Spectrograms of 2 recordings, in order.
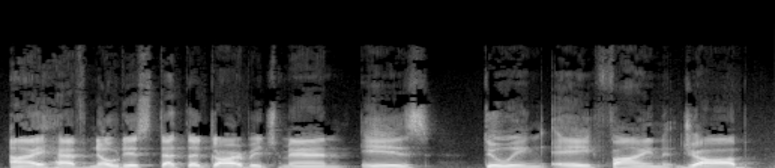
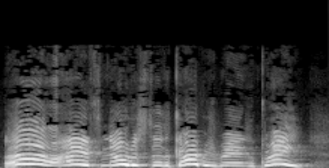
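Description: First: Level, deliberate delivery in a natural register; measured bear. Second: Very high, squeaky character voice; high-voiced bear. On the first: Acted. Another bear gives an opinion on the garbage man, measured voice. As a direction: state it evenly, slowing at the end. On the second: A bear chimes in about the garbage man, very high voice. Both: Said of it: "they're all like".

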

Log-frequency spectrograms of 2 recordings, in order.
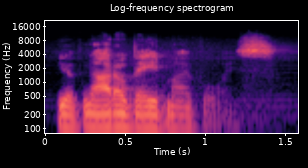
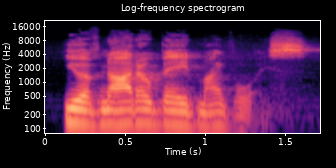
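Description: First: Much softer, lower repeat; echoing hush. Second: Said in the usual way. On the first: Acted. Preacher repeats the prophet's rebuke, softly and lower. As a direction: let the rebuke sink to a near hush.

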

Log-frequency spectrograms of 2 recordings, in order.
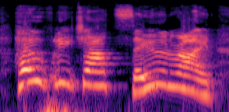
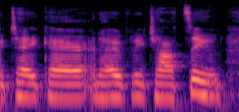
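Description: First: Higher and louder, scornful mimic; sarcastic echo. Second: Said in the usual way. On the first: Mocking the ex's goodbye text, scornful and loud. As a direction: spit his line back mockingly.

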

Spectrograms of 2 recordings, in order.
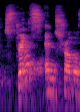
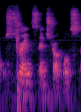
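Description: First: Slow read-out. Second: Slow musing. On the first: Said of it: "That's a good one". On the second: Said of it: "I really have to think about this one". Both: Shown as a demonstration.

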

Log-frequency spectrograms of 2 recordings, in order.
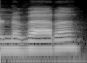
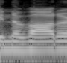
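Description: First: Nevada with the "a" of "cat", nuh-VAD-uh; short-a Nevada. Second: Nevada with "ah" in the middle, nuh-VAH-duh; broad-a Nevada. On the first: Co-host weighs two pronunciations, Nevada said nuh-VAD-uh. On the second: Co-host weighs two pronunciations, Nevada said nuh-VAH-duh. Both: Shown as a demonstration. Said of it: "I don't know if I say".

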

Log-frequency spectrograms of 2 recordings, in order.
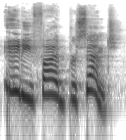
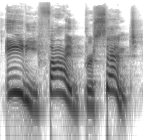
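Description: First: "Eighty-five percent" pitched high with a falling finish; stressed again. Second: Eighty-five said high and slow, falling; stressed statistic. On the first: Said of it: "That is a whopping number". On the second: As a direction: land "eighty-five percent" hard and high. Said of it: "get ready for this statistic". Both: Shown as a demonstration.

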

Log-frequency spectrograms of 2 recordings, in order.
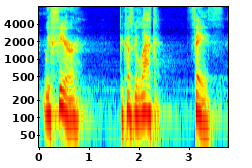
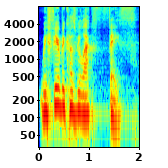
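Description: First: "We fear", pause, "because we lack", pause, "faith" said slowly and apart; deliberate, weighted repetition; measured, with pauses. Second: Said in the usual way. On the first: Shown as a demonstration. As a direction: space out every phrase so it lands. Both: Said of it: "Can I say that again?".

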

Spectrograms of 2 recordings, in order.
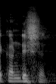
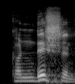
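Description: First: Said in the usual way. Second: Condition punched loud with a falling end; stress on condition. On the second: Shown as a demonstration. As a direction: hit condition hard and let it drop. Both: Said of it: "say condition".

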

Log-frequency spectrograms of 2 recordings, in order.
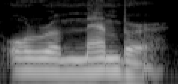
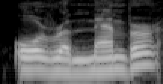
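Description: First: Remember slowed and leaned on; slow, underlined remember; stress on remember. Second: Said in the usual way. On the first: Shown as a demonstration. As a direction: dwell on the word remember. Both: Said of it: "Underline remember".

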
